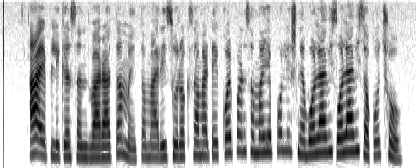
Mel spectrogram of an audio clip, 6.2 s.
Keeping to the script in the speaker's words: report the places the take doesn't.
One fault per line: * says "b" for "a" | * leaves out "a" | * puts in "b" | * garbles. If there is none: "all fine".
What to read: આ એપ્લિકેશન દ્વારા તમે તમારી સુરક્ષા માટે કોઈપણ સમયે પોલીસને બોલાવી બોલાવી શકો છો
all fine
